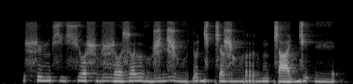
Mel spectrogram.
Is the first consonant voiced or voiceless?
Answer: voiceless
